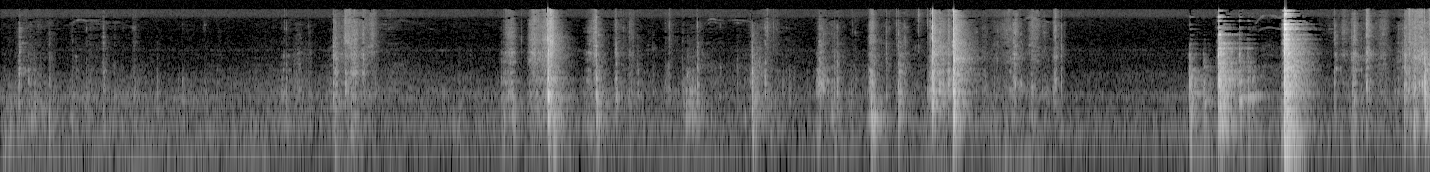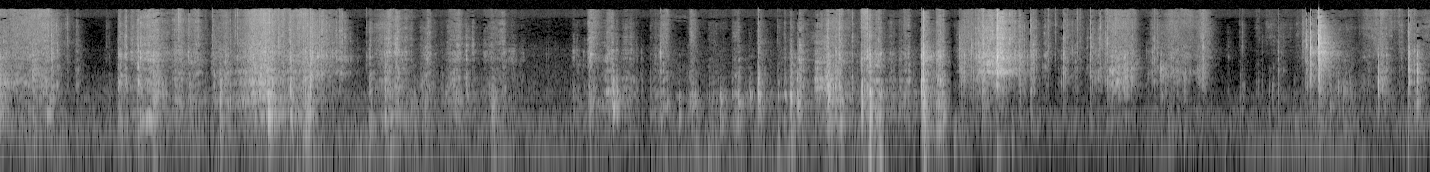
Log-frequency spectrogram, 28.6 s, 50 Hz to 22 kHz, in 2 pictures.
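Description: Unboxing a plastic model kit by hand: a knife slitting the cardboard box's seal, the box lid handled and lifted off, then plastic-bagged parts sprues and paper instructions rustling and crinkling, with scattered knocks on a wooden table. The sharpest is a single clack about 13 seconds in.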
